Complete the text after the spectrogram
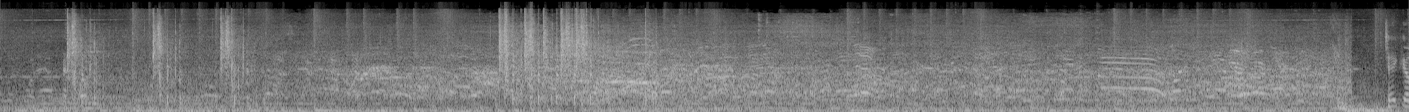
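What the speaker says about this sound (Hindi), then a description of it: "लेकिन कुछ ही सेकंड बाद गोलियां चलने की आवाज आई" Three sharp gunshots crack out over a noisy outdoor crowd at a Trump rally, with shouting and babble continuing throughout.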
